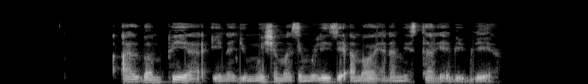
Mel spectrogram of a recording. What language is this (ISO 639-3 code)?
swa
